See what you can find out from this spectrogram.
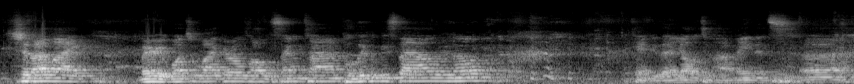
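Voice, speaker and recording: A young man performing a stand-up comedy set in a relaxed, conversational way, full of filler words. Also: fairly high pitch. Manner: laid-back, conversational, frequent filler words. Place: comedy show venue with a live audience. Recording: echoey room, distant mic, audible noise.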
